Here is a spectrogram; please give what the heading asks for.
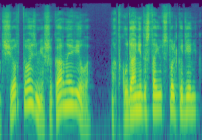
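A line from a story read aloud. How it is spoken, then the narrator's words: Muttered. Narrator (Russian): Дюруа пробормотал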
